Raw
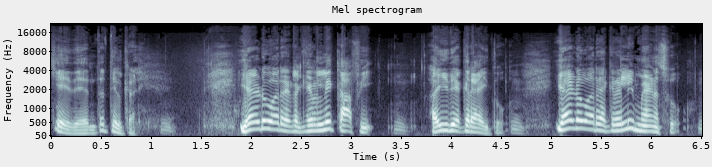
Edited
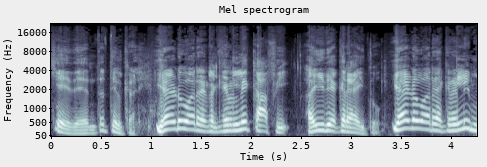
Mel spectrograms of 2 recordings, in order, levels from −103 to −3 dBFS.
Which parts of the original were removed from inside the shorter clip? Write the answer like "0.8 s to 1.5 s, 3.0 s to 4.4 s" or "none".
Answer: 0.9 s to 1.7 s, 3.2 s to 3.6 s, 4.5 s to 4.9 s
